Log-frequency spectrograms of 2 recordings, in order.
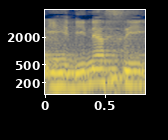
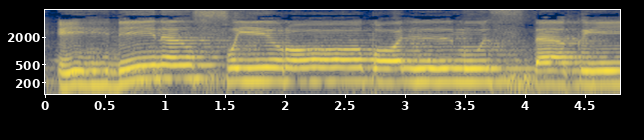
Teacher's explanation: sod ujung lidah ke gigi seri bawah, dan sod ini huruf tebal. Kalau dalam bahasa tahsin itu huruf isti'la.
